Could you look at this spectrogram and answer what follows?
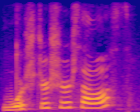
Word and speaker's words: Worcestershire: So in here we're going to do some Worcestershire sauce.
